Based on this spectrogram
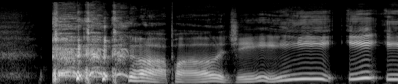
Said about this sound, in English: Apologies for the cough. And the, oh my god, I've burped, squeaky chair, coughed and snorted so far.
